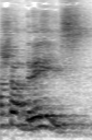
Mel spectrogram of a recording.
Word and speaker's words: xadrez: Qualquer Z escrito em posição final vai ser pronunciado S em português.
